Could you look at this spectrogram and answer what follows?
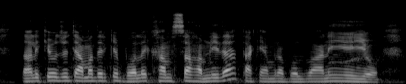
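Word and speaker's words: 감사합니다: উনি বলতেছে দেখেন খামসা হামনিদা। খামসা হামনিদা, এখানেও এই বিউব বা সিমের পর নিউন আছে বিদায়, বিউবের উচ্চারণ ম হবে।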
